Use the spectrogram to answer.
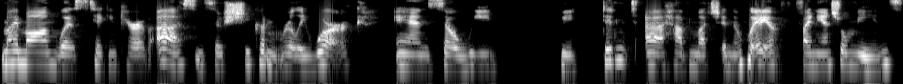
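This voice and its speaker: A woman with an American accent has an unremarkable speaking voice, medium pitch and fairly even intonation at a fairly slow pace. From Southern California. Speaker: flower farmer and author. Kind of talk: interview.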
